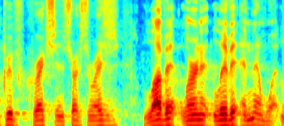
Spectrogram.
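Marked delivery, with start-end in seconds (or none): none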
